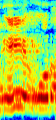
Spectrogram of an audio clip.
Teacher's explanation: कंठ और तालु के सहयोग से ए और ऐ का उच्चारण स्थान क्या होता है? कंठ तालु से होता है।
